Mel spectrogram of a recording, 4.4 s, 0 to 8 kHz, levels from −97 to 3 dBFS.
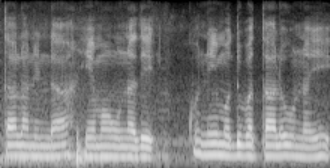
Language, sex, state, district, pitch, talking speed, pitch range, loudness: Telugu, male, Telangana, Mahabubabad, 145 Hz, 95 wpm, 140-150 Hz, -15 LUFS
